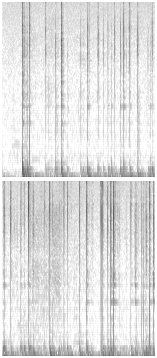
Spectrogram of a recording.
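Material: Metal.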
